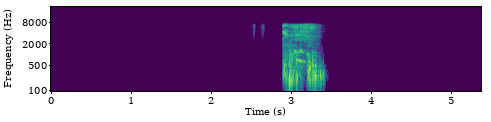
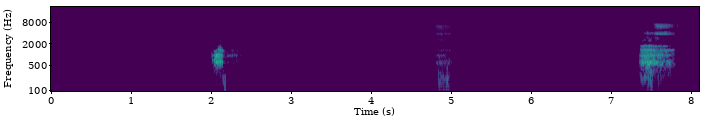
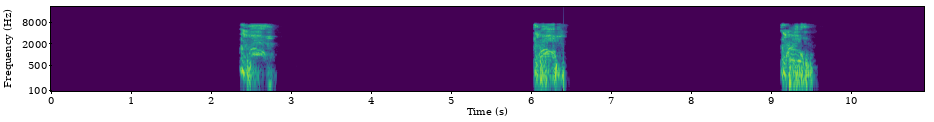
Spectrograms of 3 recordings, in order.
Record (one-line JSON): {"cough_length": "5.4 s", "cough_amplitude": 32096, "cough_signal_mean_std_ratio": 0.23, "exhalation_length": "8.1 s", "exhalation_amplitude": 4405, "exhalation_signal_mean_std_ratio": 0.2, "three_cough_length": "10.9 s", "three_cough_amplitude": 32767, "three_cough_signal_mean_std_ratio": 0.26, "survey_phase": "beta (2021-08-13 to 2022-03-07)", "age": "45-64", "gender": "Male", "wearing_mask": "No", "symptom_cough_any": true, "symptom_runny_or_blocked_nose": true, "symptom_fever_high_temperature": true, "symptom_headache": true, "smoker_status": "Never smoked", "respiratory_condition_asthma": false, "respiratory_condition_other": false, "recruitment_source": "Test and Trace", "submission_delay": "2 days", "covid_test_result": "Positive", "covid_test_method": "RT-qPCR", "covid_ct_value": 19.5, "covid_ct_gene": "ORF1ab gene", "covid_ct_mean": 20.1, "covid_viral_load": "260000 copies/ml", "covid_viral_load_category": "Low viral load (10K-1M copies/ml)"}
